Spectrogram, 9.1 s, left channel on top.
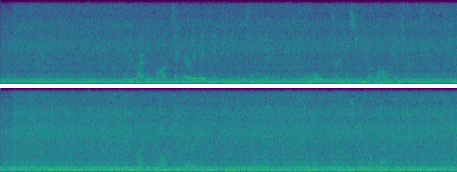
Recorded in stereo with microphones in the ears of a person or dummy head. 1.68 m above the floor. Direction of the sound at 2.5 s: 50° left (ahead or behind).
